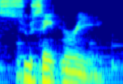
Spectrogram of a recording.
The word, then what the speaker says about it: Sault Ste. Marie: I know that says Sault Ste. Marie, but that's pronounced Sault Ste. Marie. The Sioux, as it were.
